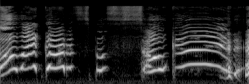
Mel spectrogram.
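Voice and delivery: acted-out, very high, loud, excited squealing gush. Retelling cheering a child on about his hair: imitating own excited squealing. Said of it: "I start jumping and squealing".

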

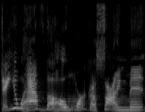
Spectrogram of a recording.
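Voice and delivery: put-on loud, high-pitched nerdy kid voice.

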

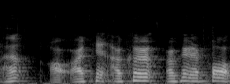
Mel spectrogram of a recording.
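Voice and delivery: soft, halting speech with stumbling words. On the Piff Company podcast, trying to smoke mid-conversation, talking with a joint in mouth. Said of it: "I got a joint in my mouth".

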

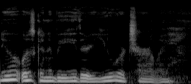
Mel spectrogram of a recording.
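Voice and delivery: mock mumble, muttered under the breath. Retelling what she said randomly, out of nowhere: imitating someone mumbling to herself. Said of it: "Mumbles it to herself".

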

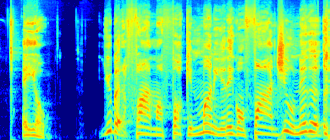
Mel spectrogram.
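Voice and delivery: put-on high, loud screaming. Retelling a man screaming across the store, imitating someone screaming. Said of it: "he's screaming across the store".

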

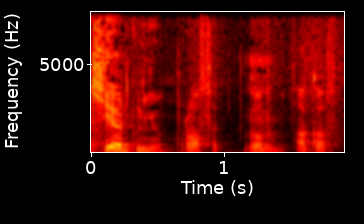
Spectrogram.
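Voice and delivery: put-on Russian accent. Imagining God sending a new prophet to Donald Trump, God with a Russian accent. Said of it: "I don't know why he's got a Russian accent".

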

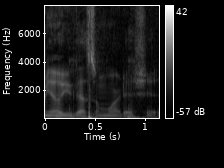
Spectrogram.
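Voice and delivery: whispering. Speaker retelling what they whispered to a man in Florida, whispering. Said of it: "I'm whispering to him".

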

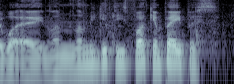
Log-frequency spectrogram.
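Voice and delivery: put-on New Jersey accent. Doing voices, playing a guy at a car impound lot: New Jersey dude accent. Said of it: "So a New Jersey dude".

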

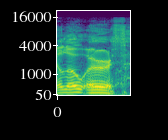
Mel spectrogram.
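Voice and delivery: on-air radio announcer voice. Joking that the radio signal sounds like a morning show, in a radio guy voice. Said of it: "radio guy voice?".

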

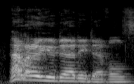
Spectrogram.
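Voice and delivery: loud, guttural put-on Scottish accent. Reading a listener's message to the podcast as a character, Talmadge voice. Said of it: "is he Scottish?".

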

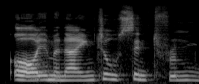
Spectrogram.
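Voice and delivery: attempted put-on Brummie accent. Several speakers quoting Peaky Blinders lines; one gives an attempted Brummie accent. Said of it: "just work on your Brummie accent?".

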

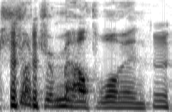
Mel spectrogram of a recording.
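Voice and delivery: mock threatening voice. Imagining a friend being really dark behind closed doors: imitating Lance being dark. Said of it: "what if Lance is really dark behind closed doors?".

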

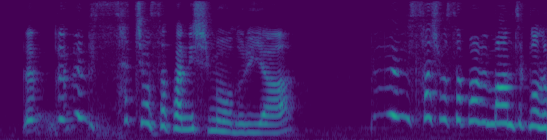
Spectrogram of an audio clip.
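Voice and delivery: high, angry stutter, tripping over words. Ranting about someone who cannot grasp a mother's worry over grades, stammering from anger. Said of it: "Bak kekeledim gerçekten sinirden".

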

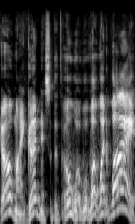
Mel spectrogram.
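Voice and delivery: put-on frantic, rising panicked babble, words tumbling out. Retelling a Friends scene where Ross is stuck in tight pants: imitating Ross panicking. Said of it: "he's panicking".

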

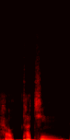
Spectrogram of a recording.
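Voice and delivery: words hissed out. Reading the reply to Harry's shout, hissing. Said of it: "he hissed".

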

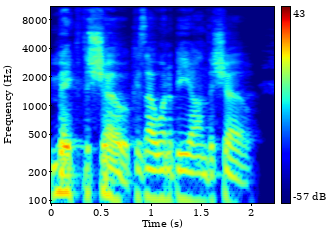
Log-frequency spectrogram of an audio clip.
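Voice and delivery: low, deep delivery. Retelling what Allie said about the show: imitating Allie's deep voice. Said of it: "Real deep voice".

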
